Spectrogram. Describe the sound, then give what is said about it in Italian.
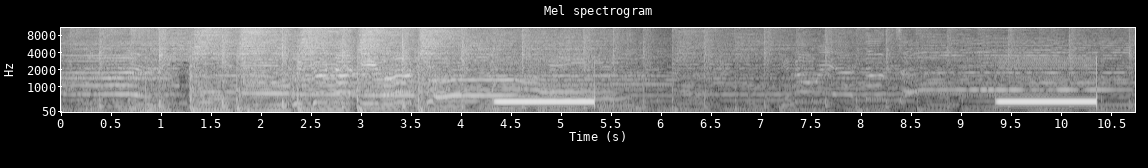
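Telephone ringback tone while placing a call, two steady beeps of about one second each, spaced roughly five seconds apart, sounding over background music. “Ho qui il numero di telefono, facciamo una telefonatina, che dici?”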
